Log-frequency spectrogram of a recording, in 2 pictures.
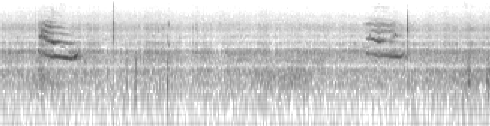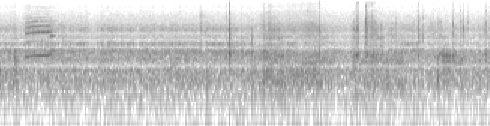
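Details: Five-week-old female kitten calling for her absent mother with two short, bright meows near the start and around five seconds, followed by quiet room noise with faint clicks and rustles.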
